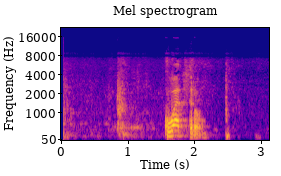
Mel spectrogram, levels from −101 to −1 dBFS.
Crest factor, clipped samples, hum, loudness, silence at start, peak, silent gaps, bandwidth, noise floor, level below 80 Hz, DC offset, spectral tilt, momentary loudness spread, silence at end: 20 dB; under 0.1%; none; -16 LUFS; 0.85 s; -2 dBFS; none; 7.6 kHz; -59 dBFS; -60 dBFS; under 0.1%; -7 dB/octave; 21 LU; 0.6 s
